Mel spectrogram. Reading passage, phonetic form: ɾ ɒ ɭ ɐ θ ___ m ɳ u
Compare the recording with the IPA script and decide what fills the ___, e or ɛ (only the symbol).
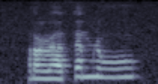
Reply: ɛ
